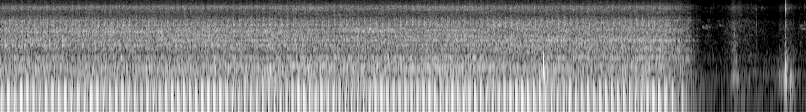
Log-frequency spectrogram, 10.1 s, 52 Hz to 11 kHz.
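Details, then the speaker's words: Honda Vario 125 injection scooter on the stand, sluggish on mountain roads: steady, even idle with no grinding from the belt side; the clutch-housing noise appears only when riding fast or loaded; dirty CVT. "tidak menimbulkan suara sedangkan kalau buat lari kencang ataupun buat muatan Suaranya sangat keras sekali"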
